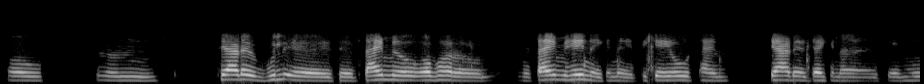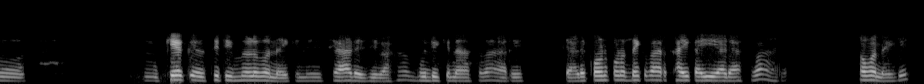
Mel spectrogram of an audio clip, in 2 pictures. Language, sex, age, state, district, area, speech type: Odia, female, 18-30, Odisha, Nabarangpur, urban, conversation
